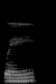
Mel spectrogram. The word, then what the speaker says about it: 为: Makanya dia dibaca Wei nada dua ya, menjadi.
